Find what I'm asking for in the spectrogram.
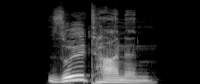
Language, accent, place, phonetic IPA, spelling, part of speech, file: German, Germany, Berlin, [ˈzʊltaːnən], Sultanen, noun, De-Sultanen.ogg
- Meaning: dative plural of Sultan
